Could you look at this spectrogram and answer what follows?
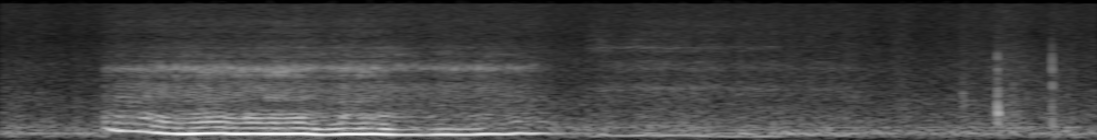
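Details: Snoring while sleeping, tired after the New Year fireworks finally stopped: one long, low, rumbling snore on an in-breath, then quiet breathing and a couple of faint clicks.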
